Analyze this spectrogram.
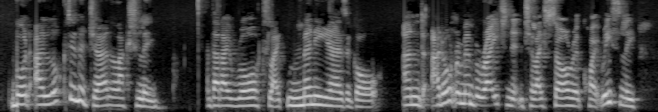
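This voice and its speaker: In a northeast English accent, the speech runs at a fairly quick pace with ordinary pitch variation and very even loudness. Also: woman, medium pitch for a woman. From northeast England. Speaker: success coach. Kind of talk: podcast interview. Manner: casual, hesitant.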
